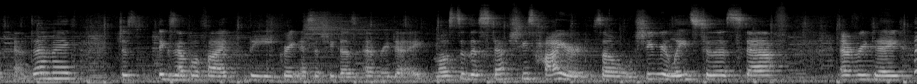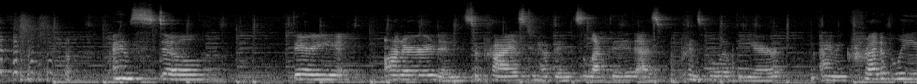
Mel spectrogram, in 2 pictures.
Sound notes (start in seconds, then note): 9.0 laughing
